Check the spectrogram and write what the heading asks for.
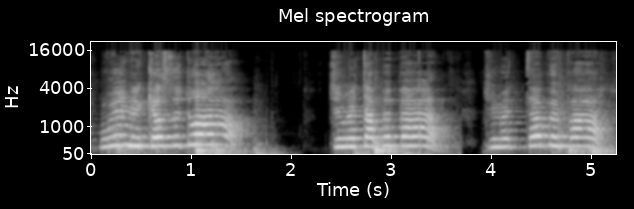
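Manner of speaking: real scream in a scuffle; furious screaming. Real, not acted. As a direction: scream to stop her hitting. Physical fight with mother.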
